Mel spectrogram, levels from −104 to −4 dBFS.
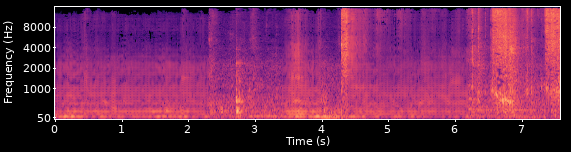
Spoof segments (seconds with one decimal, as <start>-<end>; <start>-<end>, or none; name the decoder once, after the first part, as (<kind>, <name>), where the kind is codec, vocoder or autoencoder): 0.0-2.3 (vocoder, BigVGAN v2); 3.4-4.0; 4.4-6.2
